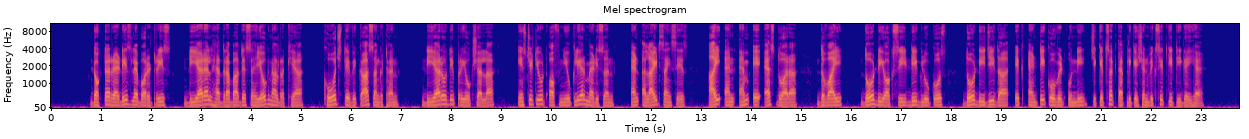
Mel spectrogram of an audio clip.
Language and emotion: Punjabi, neutral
